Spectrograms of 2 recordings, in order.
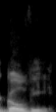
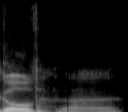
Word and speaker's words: Gove: Because I know there's an automotive shop and the proprietor, his surname is Cove, and that's how they pronounce it. So I'll say just switch the C to a G.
